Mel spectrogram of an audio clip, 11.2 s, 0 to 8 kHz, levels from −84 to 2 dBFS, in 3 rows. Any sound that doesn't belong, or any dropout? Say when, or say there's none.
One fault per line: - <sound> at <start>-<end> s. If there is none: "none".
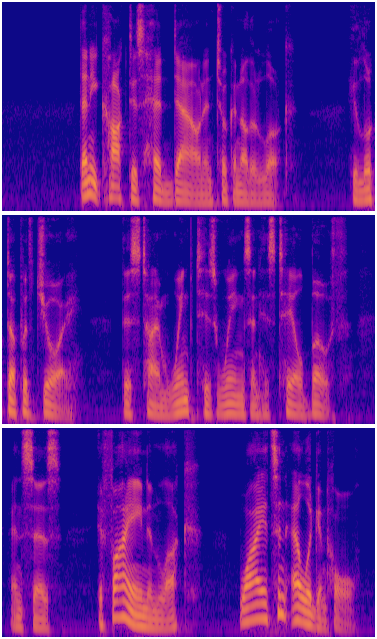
none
